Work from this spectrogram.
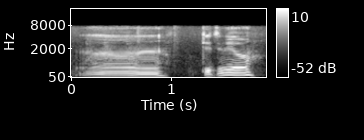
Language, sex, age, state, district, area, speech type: Nepali, male, 18-30, West Bengal, Kalimpong, rural, spontaneous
